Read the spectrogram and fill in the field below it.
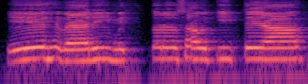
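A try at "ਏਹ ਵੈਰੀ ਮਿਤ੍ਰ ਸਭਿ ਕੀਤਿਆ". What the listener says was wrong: एह वैरी, इथे ठमक लगेगी, मित्र सब कीते है, वैरी मित्र नहीं कहना है।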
